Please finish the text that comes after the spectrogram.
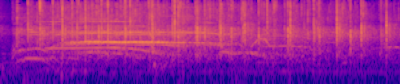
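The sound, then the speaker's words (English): An audience breaks into sustained clapping with whoops and cheers to thank a worship team and Bible study leaders, the applause swelling early, holding strong, then gradually thinning out toward the end. “Before I get into the details of this, can I have you guys make some noise and just say thank you to our wonderful worship team, to all of the Bible study leaders who have been pouring out their hearts on Thursday nights?”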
